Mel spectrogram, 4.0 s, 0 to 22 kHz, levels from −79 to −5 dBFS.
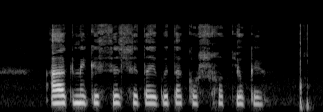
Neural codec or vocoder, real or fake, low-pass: vocoder, 22.05 kHz, 80 mel bands, Vocos; fake; 9.9 kHz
